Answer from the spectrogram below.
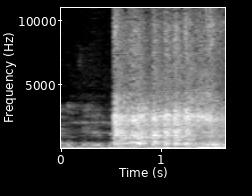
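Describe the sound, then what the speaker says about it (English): An Infiniti G37x engine cranks and catches via a remote starter, a short burst followed by a steady close idle with no talk over it. "Car fires up, the lights are going to flash a couple more times to let you know that it started"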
